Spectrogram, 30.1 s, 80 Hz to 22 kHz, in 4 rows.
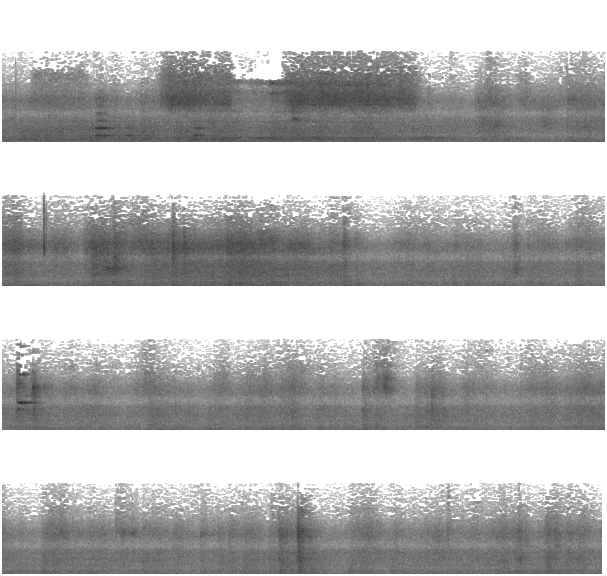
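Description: Bombardier T1 subway train running at speed, heard from inside the car: steady wheel-on-rail noise under a constant motor hum, with a few brief high squeals in the first couple of seconds.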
